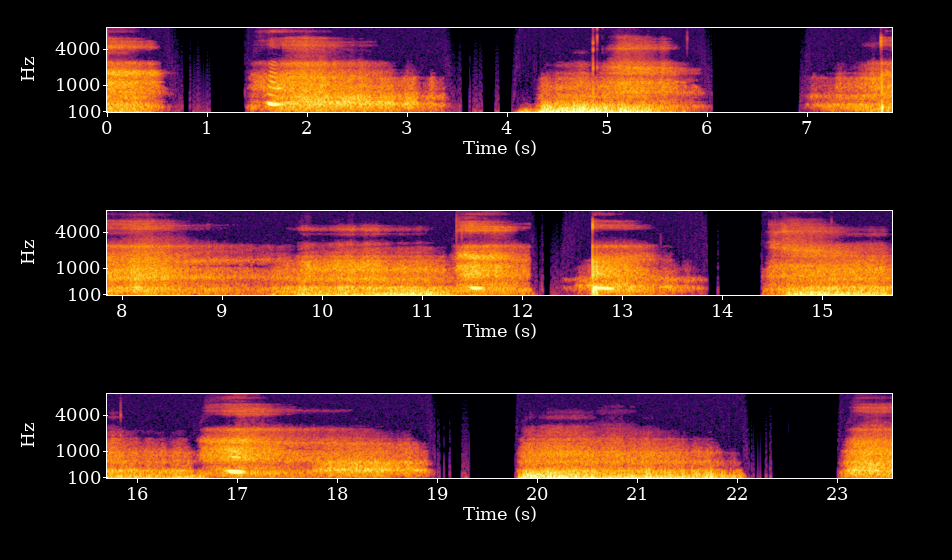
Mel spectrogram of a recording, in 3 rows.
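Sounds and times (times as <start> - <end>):
person breathing softly beside the listener for sleep: 0.0 - 0.6, 1.5 - 3.4, 4.2 - 5.9, 7.5 - 12.1, 12.7 - 13.5, 14.5 - 18.9, 19.8 - 22.0, 23.1 - 23.5.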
